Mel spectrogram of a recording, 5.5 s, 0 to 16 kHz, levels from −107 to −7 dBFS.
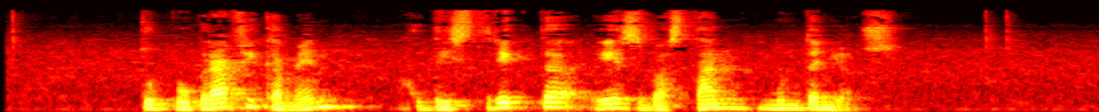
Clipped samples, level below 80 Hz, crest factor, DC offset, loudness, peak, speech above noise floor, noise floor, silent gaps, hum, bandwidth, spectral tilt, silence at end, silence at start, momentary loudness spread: under 0.1%; -54 dBFS; 20 dB; under 0.1%; -23 LUFS; -4 dBFS; 37 dB; -59 dBFS; none; none; 11.5 kHz; -6.5 dB/octave; 1.05 s; 0.7 s; 14 LU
